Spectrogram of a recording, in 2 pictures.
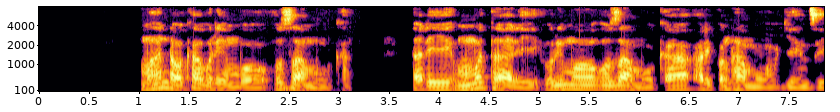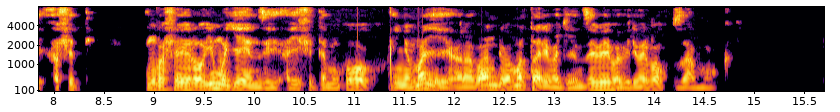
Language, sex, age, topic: Kinyarwanda, male, 18-24, government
